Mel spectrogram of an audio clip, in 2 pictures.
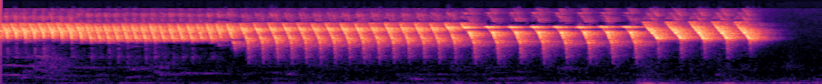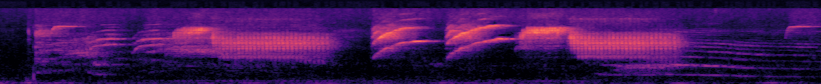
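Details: Caged canary singing: a fast high buzzy trill, then rapid repeated note tours rising in loudness for about six seconds, followed by quieter scattered chirps and short whistled notes with pauses.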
